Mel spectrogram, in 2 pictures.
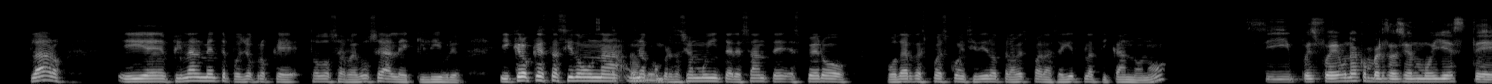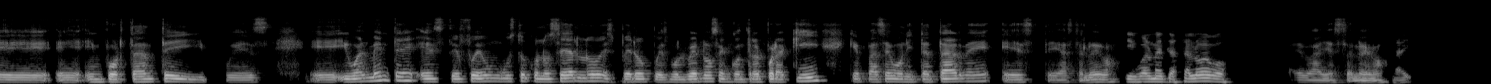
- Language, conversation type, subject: Spanish, unstructured, ¿Crees que el dinero compra la felicidad?
- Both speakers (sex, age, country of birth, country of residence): male, 30-34, Mexico, Mexico; male, 50-54, Mexico, Mexico
- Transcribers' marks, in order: other background noise; in English: "Bye, bye"; in English: "Bye"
